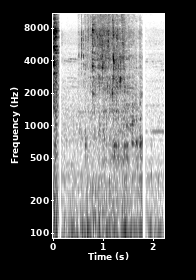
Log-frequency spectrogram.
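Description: Water pours steadily into a cooking pot of amla (Indian gooseberry) for over a second, a continuous splashing rush that stops abruptly, with faint clatter before and after.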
